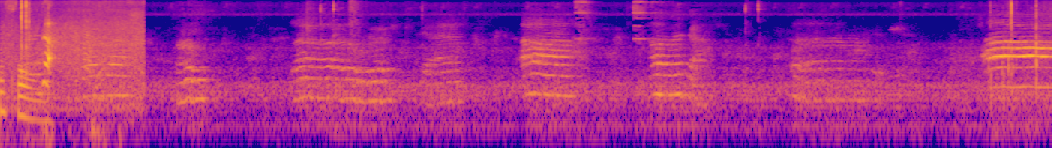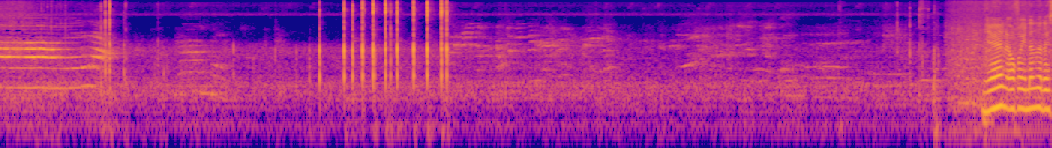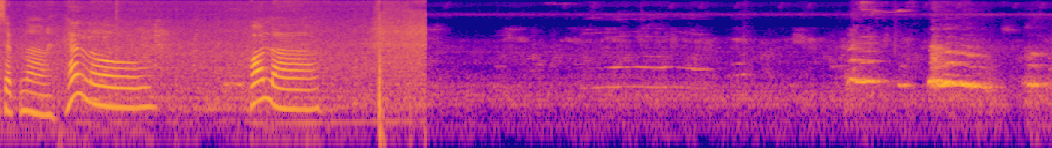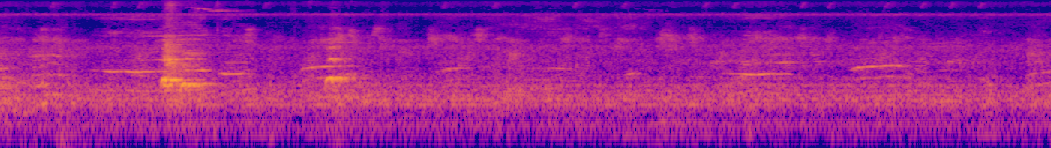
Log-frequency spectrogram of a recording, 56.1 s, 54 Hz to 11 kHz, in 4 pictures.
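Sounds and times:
sharp clicks: 0:18.2 - 0:20.1.

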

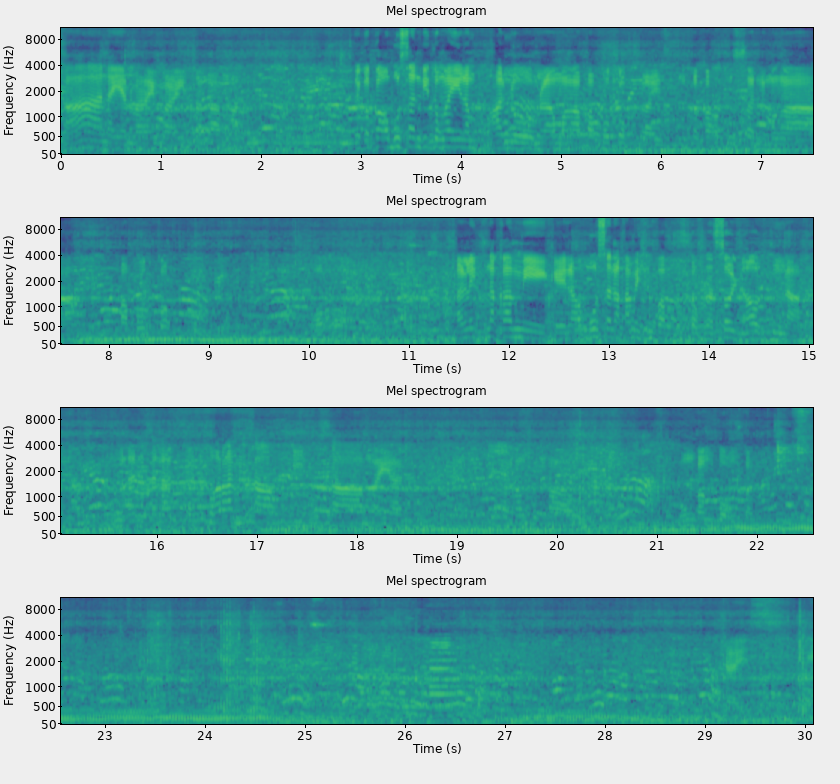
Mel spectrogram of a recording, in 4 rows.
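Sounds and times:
people talking: 0:00.0 - 0:30.0
street traffic noise: 0:00.0 - 0:30.0
vehicle engine: 0:00.0 - 0:30.0.

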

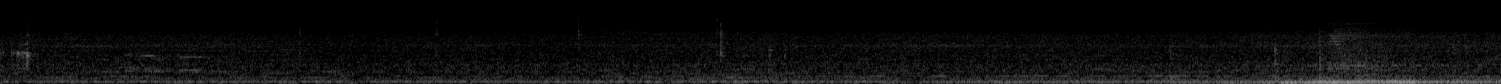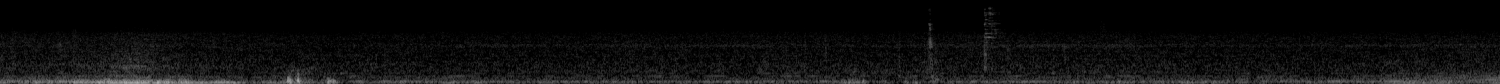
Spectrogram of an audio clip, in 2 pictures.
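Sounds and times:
low rumble: 0:12.8 - 0:18.4.

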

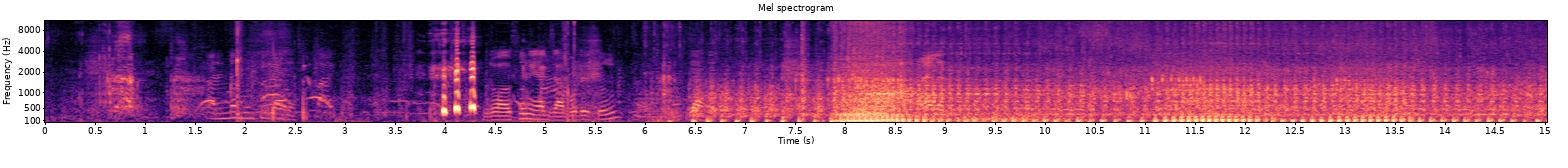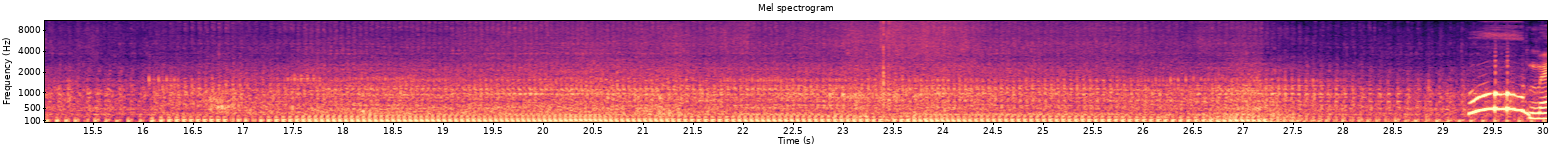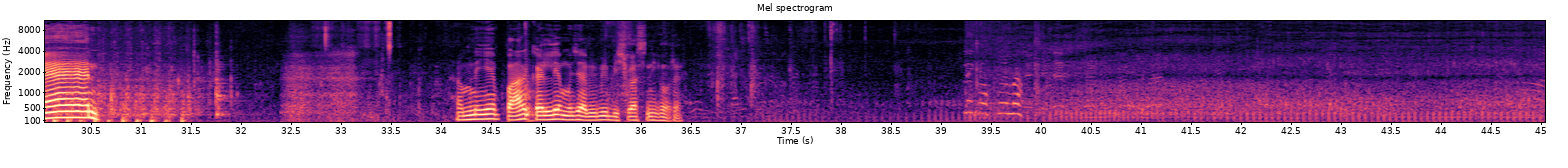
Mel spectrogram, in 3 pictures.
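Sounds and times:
motorcycle engine running: 0:06.4 - 0:31.7, 0:39.2 - 0:45.0
person exclaiming: 0:29.2 - 0:30.6.

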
